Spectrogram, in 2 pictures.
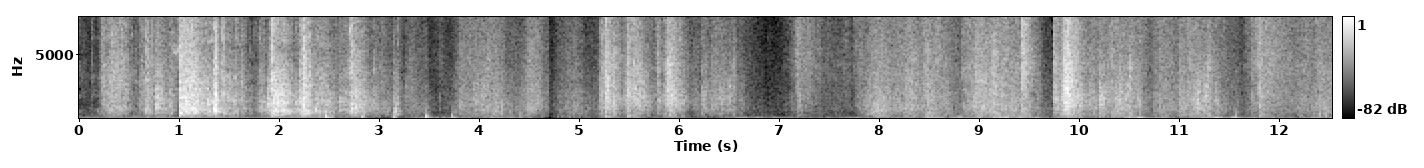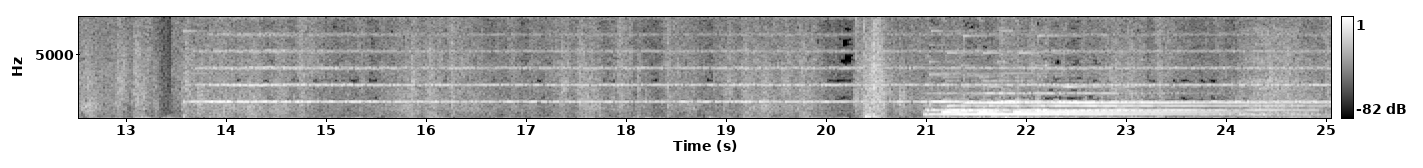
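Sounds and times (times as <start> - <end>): papers rustling on carpet: 0.0 - 13.7.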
